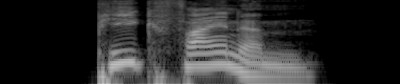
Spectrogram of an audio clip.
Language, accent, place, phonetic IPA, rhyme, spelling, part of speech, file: German, Germany, Berlin, [ˈpiːkˈfaɪ̯nəm], -aɪ̯nəm, piekfeinem, adjective, De-piekfeinem.ogg
- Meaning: strong dative masculine/neuter singular of piekfein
